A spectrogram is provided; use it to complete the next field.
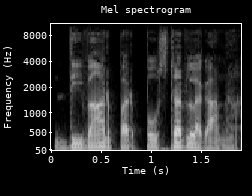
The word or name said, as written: पोस्टर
